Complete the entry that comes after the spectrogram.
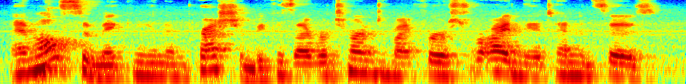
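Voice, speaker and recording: A woman's voice: lowish voice, rapid-fire, slight background noise, poor audio. A woman narrating a scripted first-person comic story in a playful, wry, theatrical way with dramatic emphasis. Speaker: podcast narrator reading a blog.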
